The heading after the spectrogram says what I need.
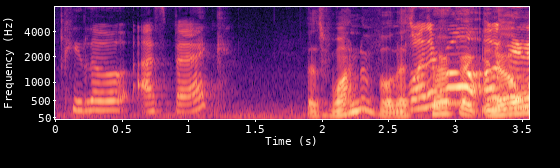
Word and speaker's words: Pilou Asbæk: with your name it's really cool am i pronouncing it right P little a speck there's wonderful that I know what everyone said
